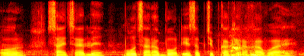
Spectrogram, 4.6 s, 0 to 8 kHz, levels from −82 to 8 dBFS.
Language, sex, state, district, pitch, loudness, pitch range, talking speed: Hindi, male, Arunachal Pradesh, Papum Pare, 125 Hz, -14 LUFS, 120-125 Hz, 185 wpm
